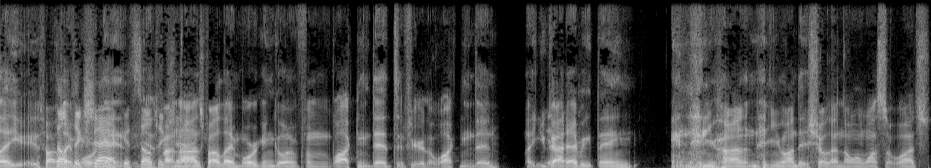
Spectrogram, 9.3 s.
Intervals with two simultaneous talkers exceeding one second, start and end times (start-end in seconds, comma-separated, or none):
0.6-2.1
